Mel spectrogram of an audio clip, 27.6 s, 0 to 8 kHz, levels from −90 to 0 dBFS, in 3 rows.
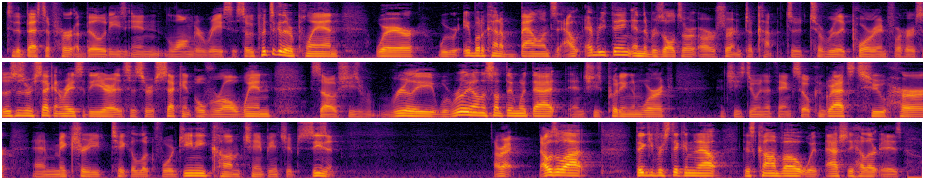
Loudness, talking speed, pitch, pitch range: -22 LUFS, 235 wpm, 110 Hz, 95-125 Hz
